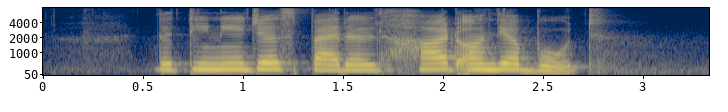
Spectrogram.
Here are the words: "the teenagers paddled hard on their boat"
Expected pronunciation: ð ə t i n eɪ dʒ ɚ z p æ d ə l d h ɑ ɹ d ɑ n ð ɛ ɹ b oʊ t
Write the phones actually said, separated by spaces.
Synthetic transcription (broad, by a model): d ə t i n eɪ dʒ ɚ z p æ d ə l d h ɑ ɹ d ɑ n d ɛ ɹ b oʊ t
